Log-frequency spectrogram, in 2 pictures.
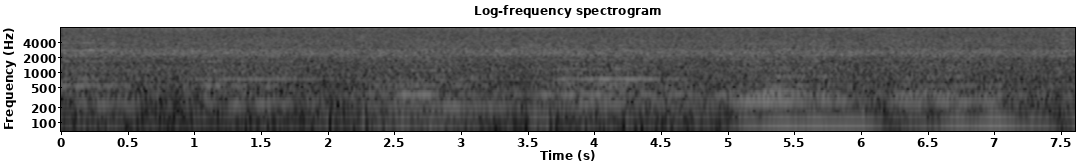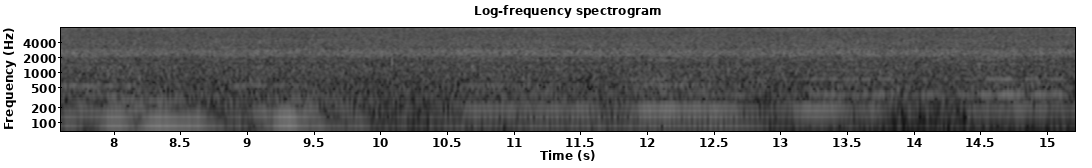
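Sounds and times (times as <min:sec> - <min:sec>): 
waterfall: 0:00.0 - 0:15.1.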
